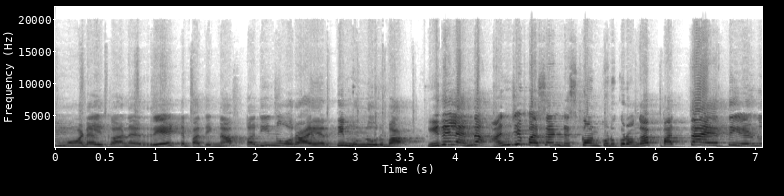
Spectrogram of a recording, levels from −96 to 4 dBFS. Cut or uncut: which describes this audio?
uncut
